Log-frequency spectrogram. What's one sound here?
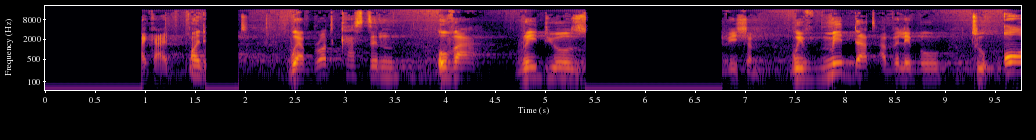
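A man speaks calmly and steadily into a microphone.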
